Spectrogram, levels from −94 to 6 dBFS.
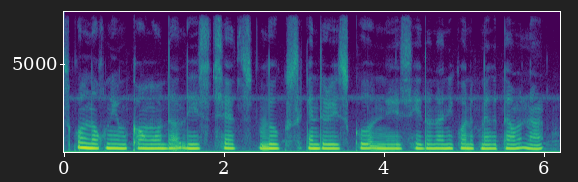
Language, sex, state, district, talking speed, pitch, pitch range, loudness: Garo, female, Meghalaya, West Garo Hills, 135 wpm, 235 Hz, 230-240 Hz, -15 LUFS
